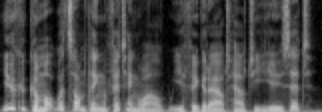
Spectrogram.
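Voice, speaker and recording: A man's voice: mid-range voice, sing-song, fast talker, darkish tone, pitched above the performer's own voice, close to an everyday voice. A man puts on an eager, cheery aunt from a story game. The voice is raised well above a man's usual register and lilts up and down with enthusiasm. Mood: cheerful, eager. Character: enthusiastic, cheerful aunt who loves cooking.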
